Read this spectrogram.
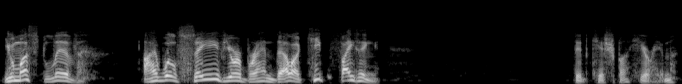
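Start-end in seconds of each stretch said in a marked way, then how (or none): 0.0-3.8 urgent high-pitched plea; crying out. Acted. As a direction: call out to a dying man, pleading. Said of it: "Tanis cried out".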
